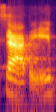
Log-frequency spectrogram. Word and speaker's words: Sabbe: does what is it it's like abby with an s so we say savvy but okay yeah tell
